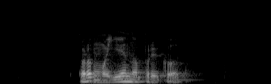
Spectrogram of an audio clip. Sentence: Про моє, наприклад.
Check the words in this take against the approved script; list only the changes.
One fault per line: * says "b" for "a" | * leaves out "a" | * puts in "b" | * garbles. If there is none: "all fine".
all fine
